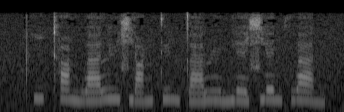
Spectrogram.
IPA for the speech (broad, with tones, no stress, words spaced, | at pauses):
pʰi˥kʰɑ˥˩ŋ wä˧˥ ly˥ɕjɑ˧˥ŋ t̪y˥˩nt̪ä˧˥ ɻɻ̩˥˧n̪jɛ˥˧ ɕjɛ˥˧nxwa˥˩n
